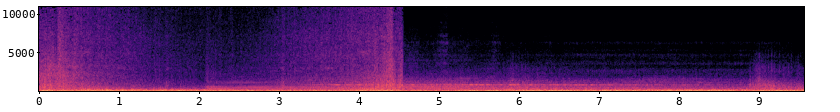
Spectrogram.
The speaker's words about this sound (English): At which point this launch vehicle explodes spectacularly on the launch pad.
